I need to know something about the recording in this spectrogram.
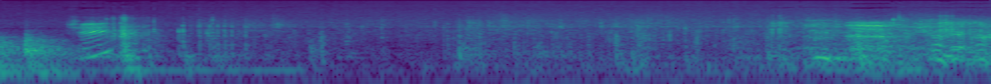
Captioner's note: knocking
